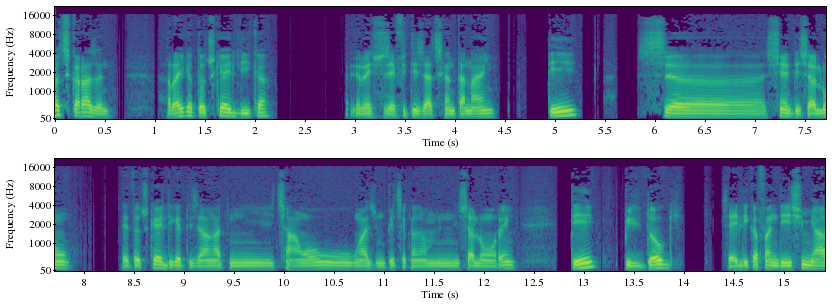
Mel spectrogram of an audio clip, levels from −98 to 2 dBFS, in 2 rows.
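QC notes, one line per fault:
throughout, low bit depth without dither: quiet passages turn gritty and the softest parts sputter between steps, with grain that rises and falls with the speech, roughly 40 dB down. The likely cause is undithered rounding that fits an 8-bit word length.
throughout, generation loss: the speech sounds swirly, smeared and hollow, with blurred attacks and nothing above 16.6 kHz. This likely comes from a few repeated MP3 encode passes, each requantising on a shifted frame grid, consistent with a low bitrate around 64 kbit/s.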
